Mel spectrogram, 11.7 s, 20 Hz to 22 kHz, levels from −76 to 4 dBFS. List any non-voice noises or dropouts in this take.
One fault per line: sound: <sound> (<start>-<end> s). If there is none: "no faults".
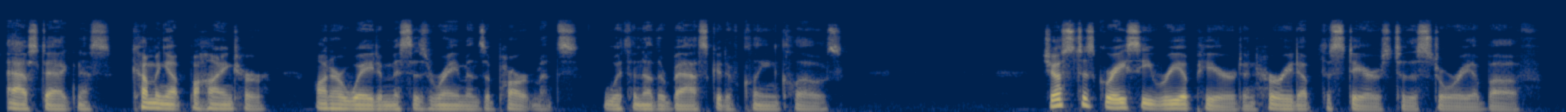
no faults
